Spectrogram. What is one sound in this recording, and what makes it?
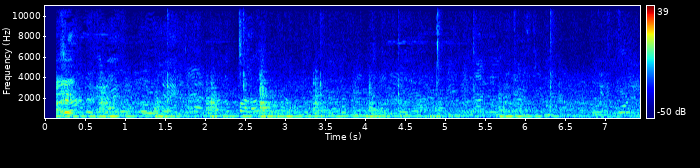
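A drum beats in a steady rhythm outdoors.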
